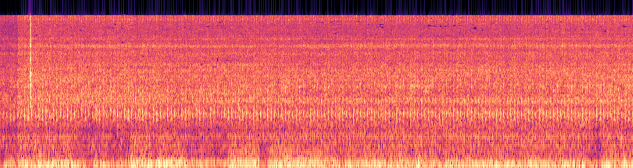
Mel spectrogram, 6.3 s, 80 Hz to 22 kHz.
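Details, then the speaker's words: 2020 Toyota Innova 2.8 diesel, restarted after replacing the worn alternator bearing that caused a scraping noise: steady, even idle with a smooth low rumble and no squeal or scraping from the front. Normal idle, noise gone. "tahimik na tahimik na wala na wala na yung kumpo"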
